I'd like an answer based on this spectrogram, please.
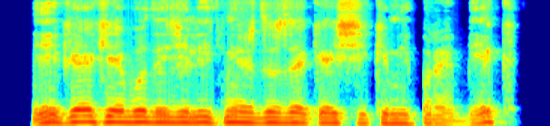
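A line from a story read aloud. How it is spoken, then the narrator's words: Snide question. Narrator (Russian): ехидно спросил Яковлев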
